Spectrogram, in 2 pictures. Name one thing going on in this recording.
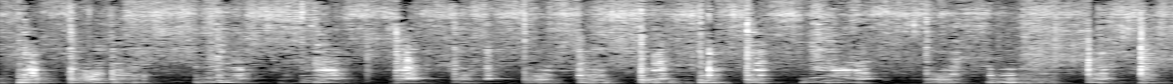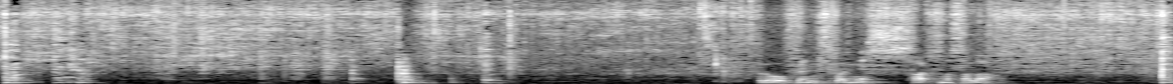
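A metal spatula scrapes and clatters against a frying pan.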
